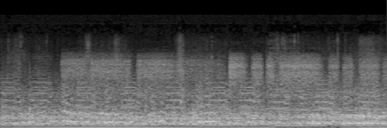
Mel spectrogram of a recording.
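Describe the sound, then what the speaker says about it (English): A swarm of killer bees on the attack near their hive, a dense, steady buzzing drone that fills the air continuously, close and sustained with no pauses. "Even as Dr. Gary left the hive area, the bees persisted in their attack."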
